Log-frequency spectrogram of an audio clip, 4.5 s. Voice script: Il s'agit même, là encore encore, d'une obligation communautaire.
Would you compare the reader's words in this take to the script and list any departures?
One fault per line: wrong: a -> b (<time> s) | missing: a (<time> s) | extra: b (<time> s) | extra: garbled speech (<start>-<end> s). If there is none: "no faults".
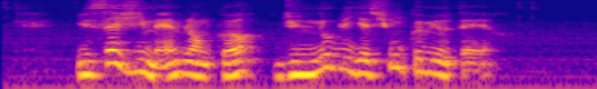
missing: encore (2.0 s)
